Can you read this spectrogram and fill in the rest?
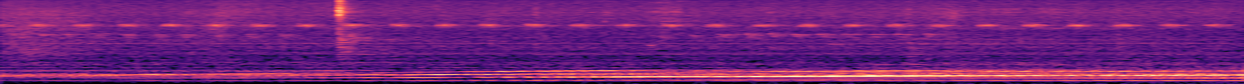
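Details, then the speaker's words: Vintage electric fan, unidentified make, after rewiring and motor service, test run on a variac with voltage raised slowly: low electric hum climbing in pitch with soft steady ticking from the turning fan; running smoothly. "Well, I'm ready to give this fan a test run. So what I've done, I've plugged it into a variac, so I increase the voltage slowly and see how we go."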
